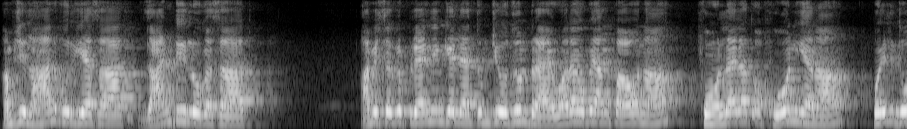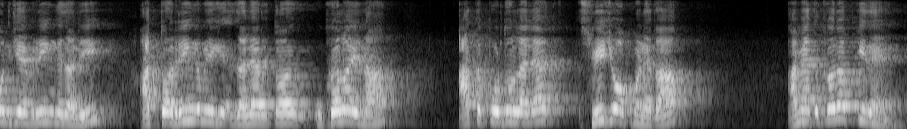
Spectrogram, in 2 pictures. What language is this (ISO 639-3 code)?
kok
